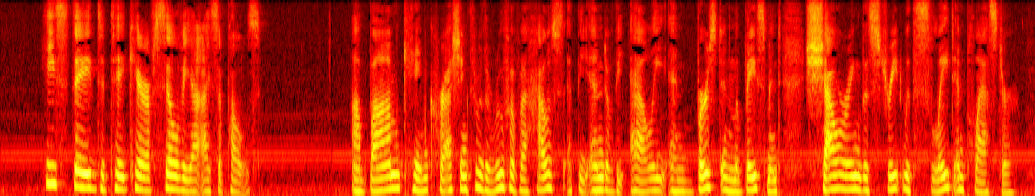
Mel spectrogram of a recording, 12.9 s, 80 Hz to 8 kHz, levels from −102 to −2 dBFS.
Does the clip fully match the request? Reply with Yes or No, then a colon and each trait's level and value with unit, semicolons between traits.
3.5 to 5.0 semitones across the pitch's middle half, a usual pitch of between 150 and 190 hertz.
No: average, 2.9 semitones; medium, 185 Hz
